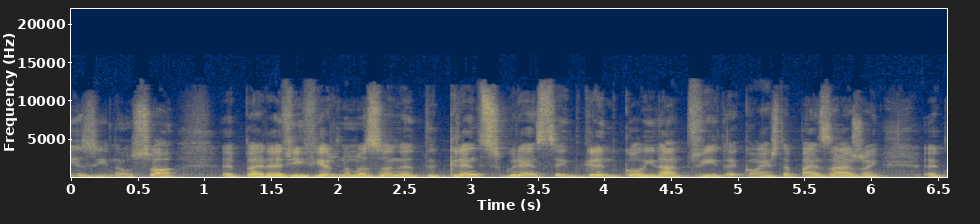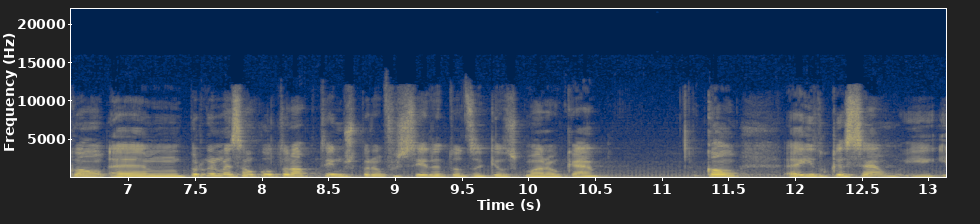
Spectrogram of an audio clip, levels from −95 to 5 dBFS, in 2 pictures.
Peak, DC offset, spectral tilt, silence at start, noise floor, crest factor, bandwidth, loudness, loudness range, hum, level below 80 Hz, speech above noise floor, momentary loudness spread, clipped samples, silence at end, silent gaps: 0 dBFS; under 0.1%; -5.5 dB/octave; 0 s; -42 dBFS; 18 dB; 12.5 kHz; -19 LUFS; 5 LU; none; -48 dBFS; 24 dB; 8 LU; under 0.1%; 0 s; none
